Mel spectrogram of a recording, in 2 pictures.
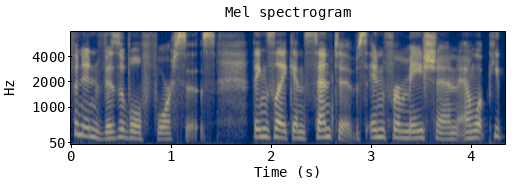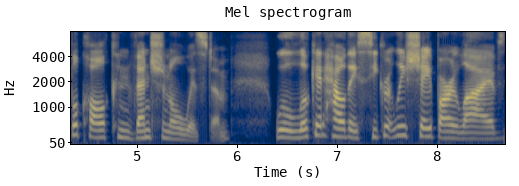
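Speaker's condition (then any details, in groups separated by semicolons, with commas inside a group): No condition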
